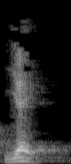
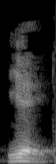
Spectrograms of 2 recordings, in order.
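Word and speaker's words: Iēsous: There's no Y sound in Greek, so they combined an I, which is E, iota, and then a long E sound, which is pronounced A, so E-A, That's how they did a why. Yay. Yay. Just run, say it several times fast and you'll get it. Yay. Yay. That's how you get the why sound.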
